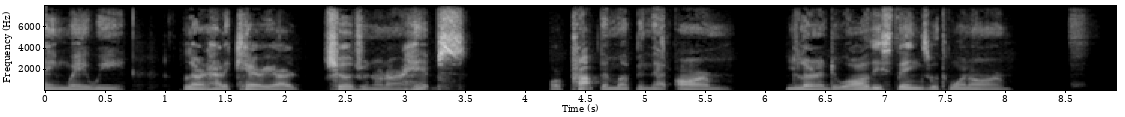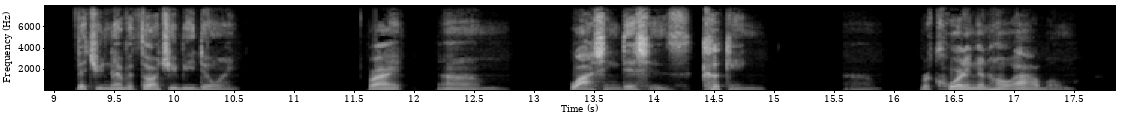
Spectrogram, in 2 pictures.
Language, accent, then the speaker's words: English; New York City, New York, United States; moved away as an adult; now in Oakland, United States; I'm Brooklyn born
